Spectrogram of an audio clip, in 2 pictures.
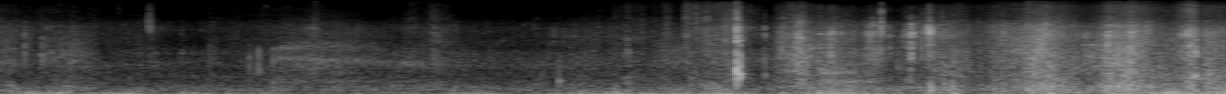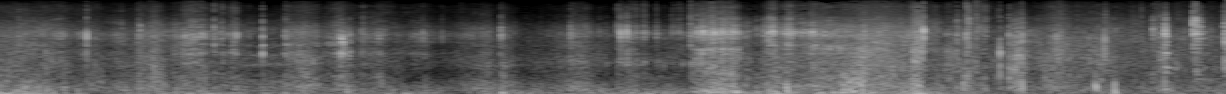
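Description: Irregular clicks, crackles and rustles of hands working among wet rocks, shells and seaweed in a rock pool. It starts about four seconds in, after a fairly quiet opening.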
